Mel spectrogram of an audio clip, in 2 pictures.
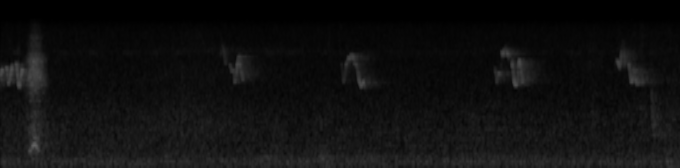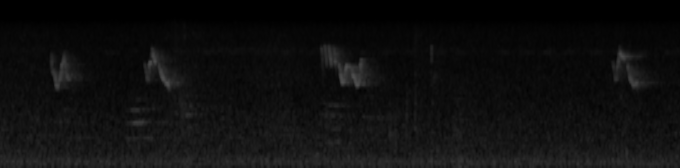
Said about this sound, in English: Anyway, so for a city boy like me, this is quite an escape. Crickets. Birds, flies.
